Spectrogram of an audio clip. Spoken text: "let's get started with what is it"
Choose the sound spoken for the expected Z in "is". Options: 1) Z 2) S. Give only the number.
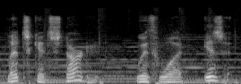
1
